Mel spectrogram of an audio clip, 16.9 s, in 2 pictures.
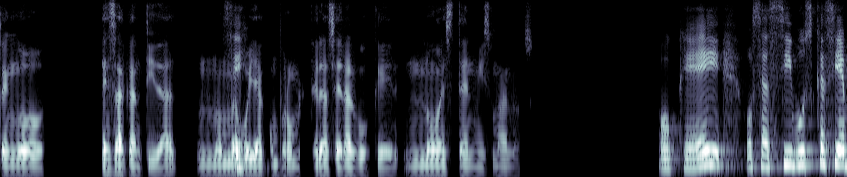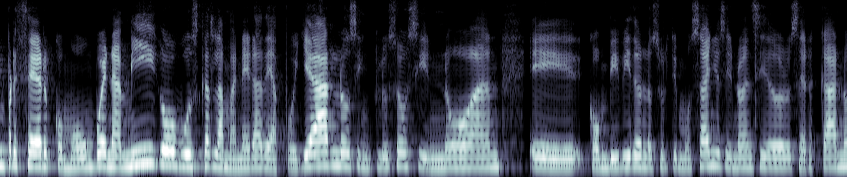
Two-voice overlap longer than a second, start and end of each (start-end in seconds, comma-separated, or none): none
